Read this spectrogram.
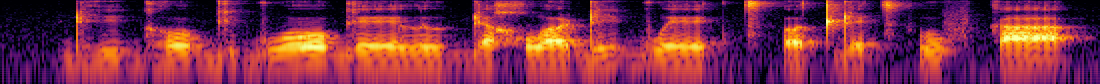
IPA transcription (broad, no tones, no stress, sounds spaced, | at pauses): ɖʱ i ɡ ɦ o ɡ i ɡ w o ɡ eː l ɯ ɡ ɖ e χ w ʌ ɖ i ɡ w eː t t͡sʼ ʌ t ɖ e t͡sʼ u f k a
